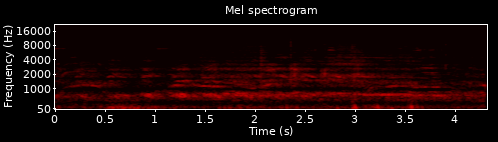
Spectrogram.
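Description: Near silence, with faint distant voices and chatter in the background.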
